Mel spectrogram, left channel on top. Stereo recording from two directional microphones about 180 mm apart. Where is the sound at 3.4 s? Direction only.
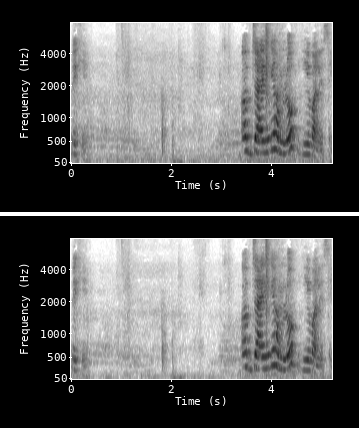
20° right (ahead or behind).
